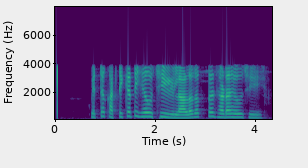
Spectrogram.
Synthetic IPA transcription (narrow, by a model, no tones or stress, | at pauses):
peʈəkaʈikaʈiɦewt͡ʃʰilalɔɾək̚t̪əd͡ʒʱaɽaɦewt͡ʃʰi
